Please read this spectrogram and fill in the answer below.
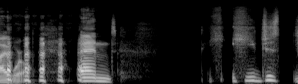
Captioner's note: laughs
